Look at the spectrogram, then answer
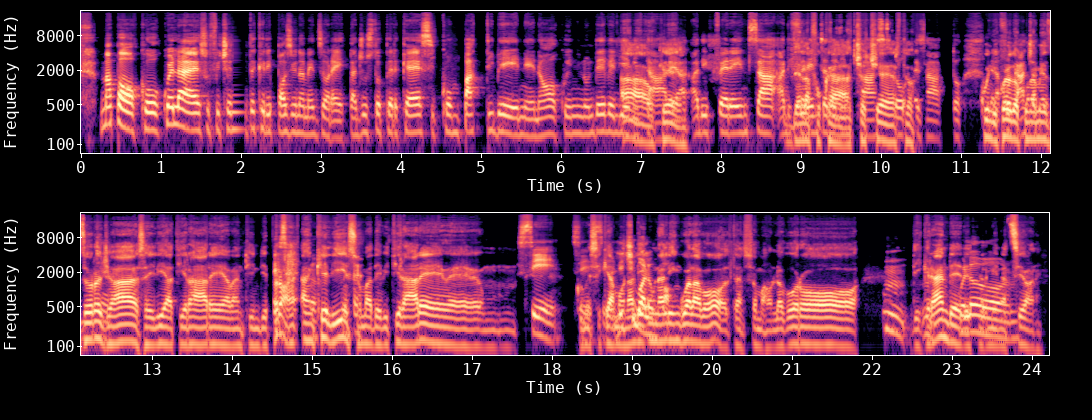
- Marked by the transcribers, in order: other background noise; tapping; chuckle; drawn out: "tirare"
- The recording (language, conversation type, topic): Italian, podcast, Qual è la tua strategia per ospitare senza stress?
